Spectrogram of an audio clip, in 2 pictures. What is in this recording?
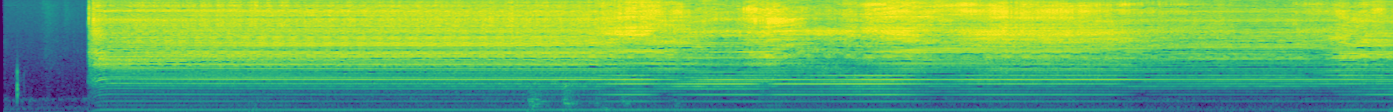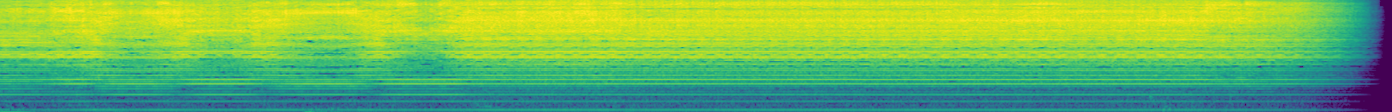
maszyna do golenia shaving
electric mechanical shaving device at work
mechanical, shave, shaving, buzz, electric-razor, morning, electric, machine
